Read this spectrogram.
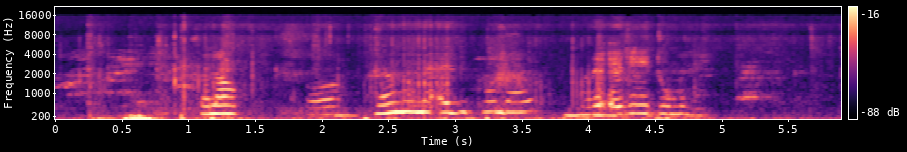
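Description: Young children talk and call out close by.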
